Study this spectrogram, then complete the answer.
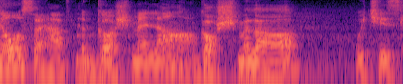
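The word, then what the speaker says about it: gâche: And Guernsey gosh is spelled Guernsey gash, Gash. but they don't like to use that word. Yeah. No. So they call it a gosh.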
